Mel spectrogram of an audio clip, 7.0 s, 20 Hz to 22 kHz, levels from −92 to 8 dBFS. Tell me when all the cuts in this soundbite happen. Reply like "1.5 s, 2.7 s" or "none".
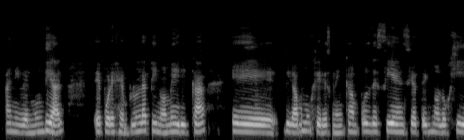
4.5 s, 5.0 s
